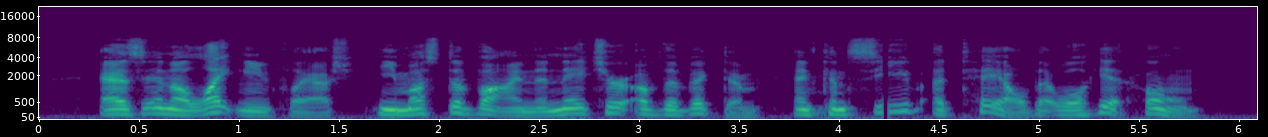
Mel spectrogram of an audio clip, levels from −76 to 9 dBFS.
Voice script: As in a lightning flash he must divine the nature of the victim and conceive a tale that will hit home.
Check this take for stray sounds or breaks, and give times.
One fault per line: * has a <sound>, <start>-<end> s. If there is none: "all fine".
* has a dropout, 4.2-4.3 s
